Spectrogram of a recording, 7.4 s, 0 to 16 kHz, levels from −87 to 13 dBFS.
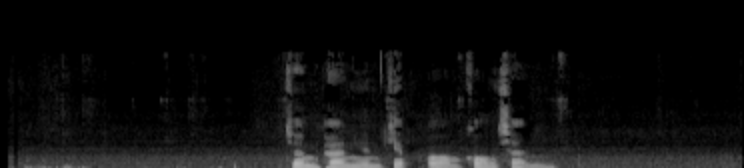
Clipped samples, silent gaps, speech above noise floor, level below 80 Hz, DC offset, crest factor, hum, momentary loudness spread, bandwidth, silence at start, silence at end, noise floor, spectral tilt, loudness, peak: under 0.1%; none; 33 dB; -58 dBFS; under 0.1%; 22 dB; none; 24 LU; 11.5 kHz; 0.25 s; 1.9 s; -59 dBFS; -7 dB/octave; -27 LUFS; -8 dBFS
